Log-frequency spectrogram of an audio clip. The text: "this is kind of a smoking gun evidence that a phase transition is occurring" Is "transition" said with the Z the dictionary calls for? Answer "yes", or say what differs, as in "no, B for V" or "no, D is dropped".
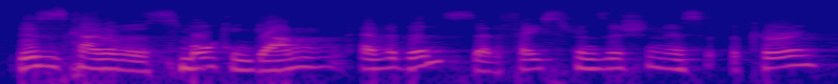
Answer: yes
